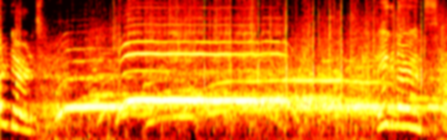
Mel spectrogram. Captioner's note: cheering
